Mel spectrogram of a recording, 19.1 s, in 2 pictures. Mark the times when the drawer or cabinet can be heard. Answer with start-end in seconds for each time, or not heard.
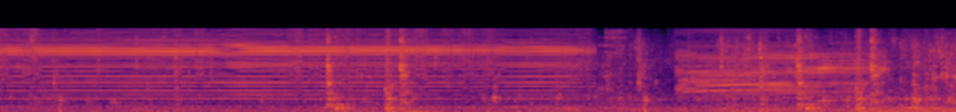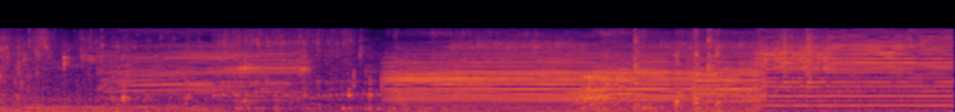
3.2-4.5, 8.0-9.1, 15.9-16.9.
